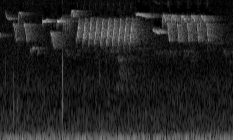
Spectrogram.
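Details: A wren hidden deep in bushes on a sunny spring day in the UK gives loud, very high, rapid trills in quick bursts over a low background rumble.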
